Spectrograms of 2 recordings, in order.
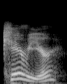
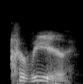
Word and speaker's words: career: your last one is the word career instead of carrier it's career career great great good job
